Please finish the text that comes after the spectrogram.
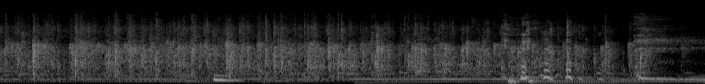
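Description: Sustained applause from an audience fills the whole stretch, dense and steady clapping with a few scattered voices and cheers mixed in, fairly close and loud throughout.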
